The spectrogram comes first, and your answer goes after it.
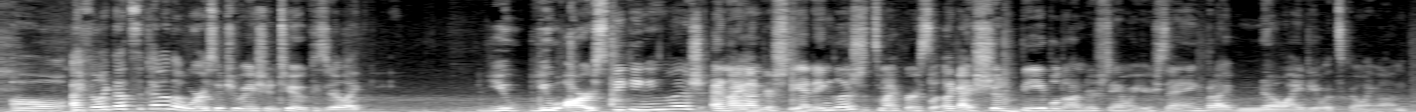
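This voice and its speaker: A woman's voice: medium pitch, expressive, a little fast, a little hiss or hum. A woman from Wisconsin co-hosting a livestream, chatty and giggly, with lots of likes. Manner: giggly, chatty, uses like a lot. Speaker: stream co-host. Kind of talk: casual chat.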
